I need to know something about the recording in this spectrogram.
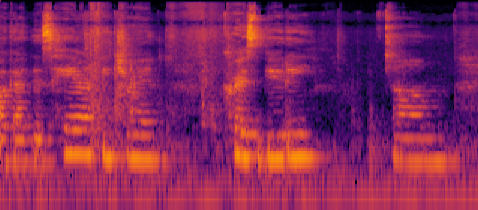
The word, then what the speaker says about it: Xrsbeauty: got this hair featuring chris beauty um it's xrs beauty but the pronunciation is chris beauty um so yeah they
